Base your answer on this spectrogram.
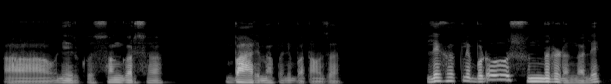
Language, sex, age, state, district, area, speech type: Nepali, male, 45-60, West Bengal, Kalimpong, rural, spontaneous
